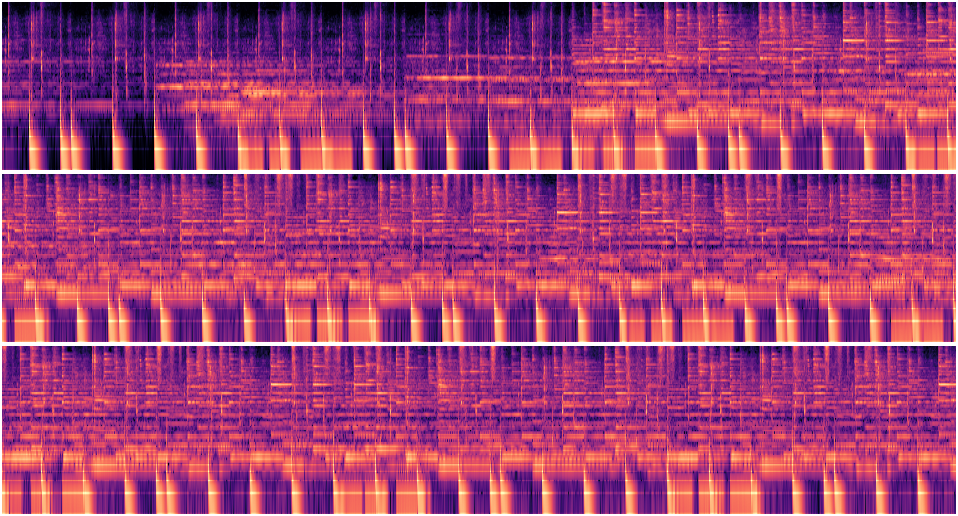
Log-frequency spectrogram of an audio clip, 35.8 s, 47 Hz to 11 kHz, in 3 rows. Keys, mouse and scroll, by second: 1.0 click, 2.4 click, 3.5 alt+click, 5.0 click, 5.9 click, 9.1 click, 12.1 click, 13.3 alt+click, 14.4 click, 15.3 click, 16.7 click, 23.6 click, 25.0 click, 26.9-27.9 drag, 28.7-29.7 drag, 30.8 click, 33.5 click, 34.4 click.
